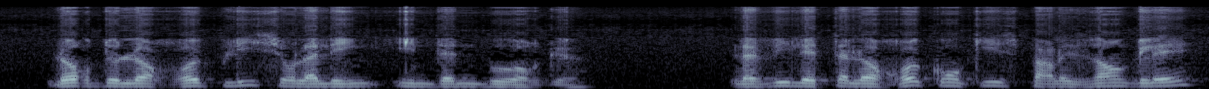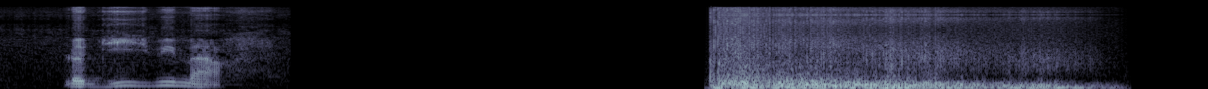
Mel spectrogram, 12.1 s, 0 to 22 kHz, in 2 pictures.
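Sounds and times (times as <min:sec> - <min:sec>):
explosion rumble: 0:09.6 - 0:11.7.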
